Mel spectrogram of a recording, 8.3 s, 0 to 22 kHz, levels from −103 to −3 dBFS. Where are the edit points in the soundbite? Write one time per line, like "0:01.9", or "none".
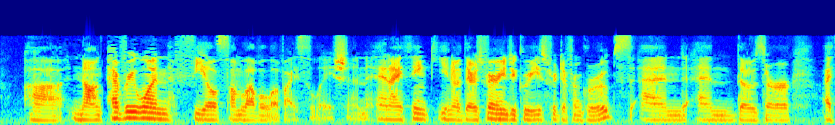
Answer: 0:01.0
